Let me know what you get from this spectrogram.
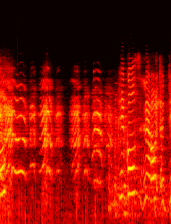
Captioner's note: pickles crying on phone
